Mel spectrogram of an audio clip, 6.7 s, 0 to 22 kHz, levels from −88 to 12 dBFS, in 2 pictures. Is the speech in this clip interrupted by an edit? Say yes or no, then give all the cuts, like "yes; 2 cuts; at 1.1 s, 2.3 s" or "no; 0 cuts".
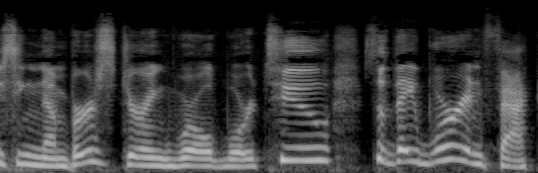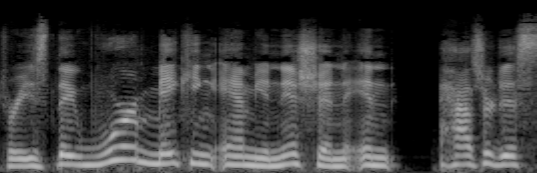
no; 0 cuts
